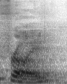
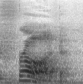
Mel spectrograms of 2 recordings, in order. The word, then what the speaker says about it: Freud: I am a follower of Sigmund Freud. You don't even know how to say his name. No. Not Sigmund Freud. Sigmund Freud.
